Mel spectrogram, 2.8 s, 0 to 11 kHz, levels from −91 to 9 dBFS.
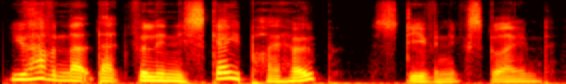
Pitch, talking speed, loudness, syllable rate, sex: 140 Hz, 210 wpm, -18 LUFS, 6.5 syllables/s, male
